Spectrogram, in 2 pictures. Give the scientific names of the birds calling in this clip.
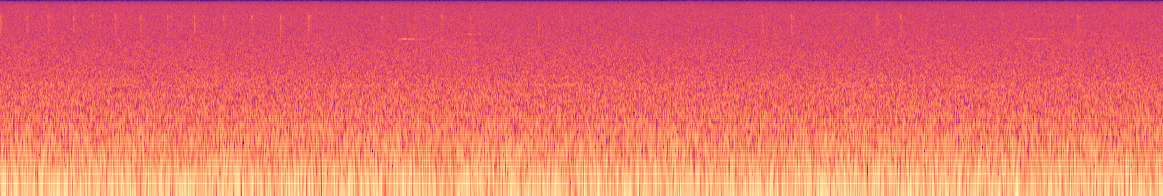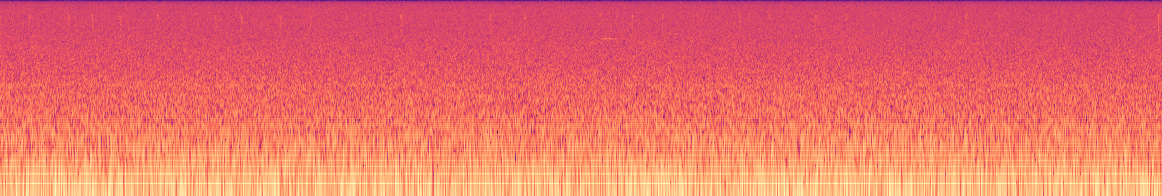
Calypte anna, Empidonax difficilis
